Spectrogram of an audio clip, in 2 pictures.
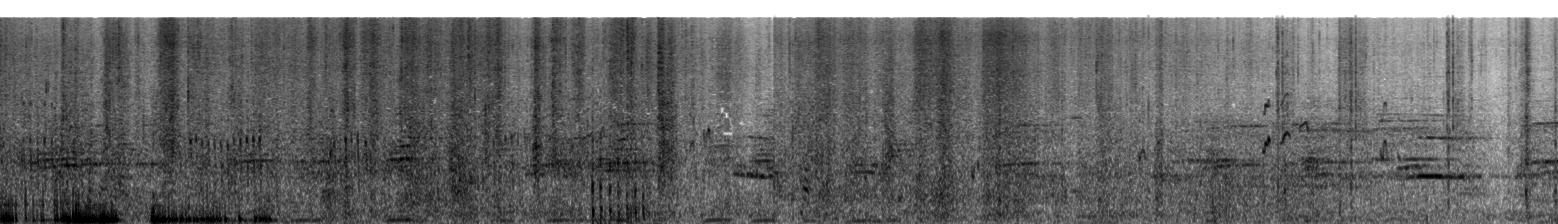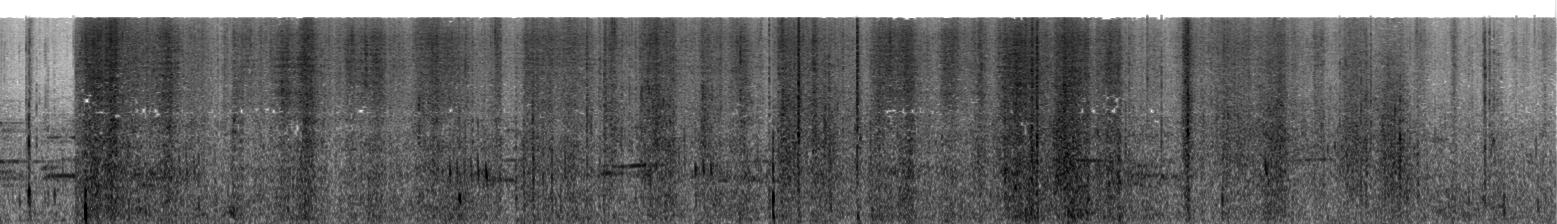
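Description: Dry fallen leaves crunching and rustling under capybaras' feet, with twigs being dragged and swung through them: a dense run of small crackles, busiest in the second half.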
